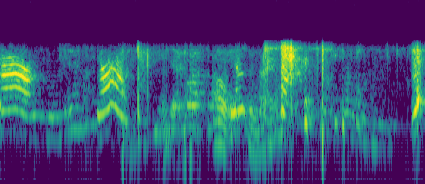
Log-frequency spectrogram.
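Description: Young children's high-pitched voices squealing and crying out in short bursts during rough play, with a few brief knocks from the phone being handled.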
